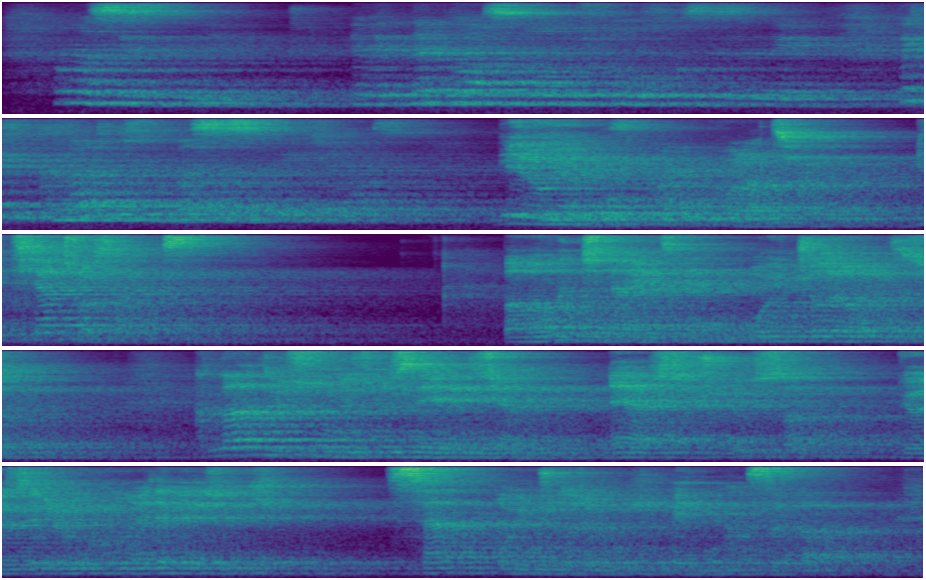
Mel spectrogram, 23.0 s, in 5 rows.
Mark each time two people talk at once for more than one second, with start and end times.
none

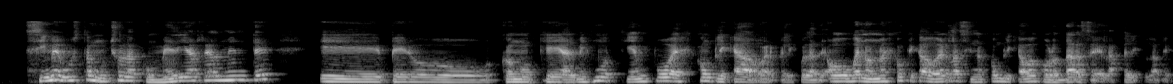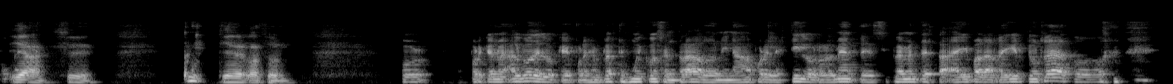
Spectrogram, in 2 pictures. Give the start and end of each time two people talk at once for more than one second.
none

